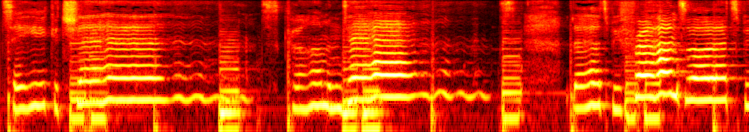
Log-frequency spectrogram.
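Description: A woman speaks with clear music in the background. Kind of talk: casual livestream chat and singing. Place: home room. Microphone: studio mic.

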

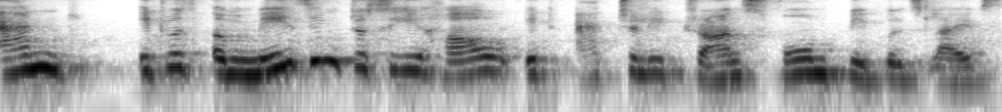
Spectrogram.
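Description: Against light background noise, a woman with a fairly high pitch speaks at a moderate pace, somewhat breathy and with lively intonation. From India. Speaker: senior civil servant and development advisor; podcast guest. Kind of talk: interview conversation. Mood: reflective, warm. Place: home room. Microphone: video call.

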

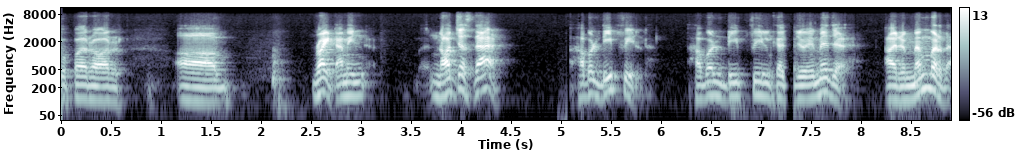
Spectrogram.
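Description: A man's medium-pitched, an ordinary speaking voice at a fairly slow pace with ordinary pitch variation, over a quiet background. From Pakistan. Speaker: astronomy professor. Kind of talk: interview. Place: home room. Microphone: video call.

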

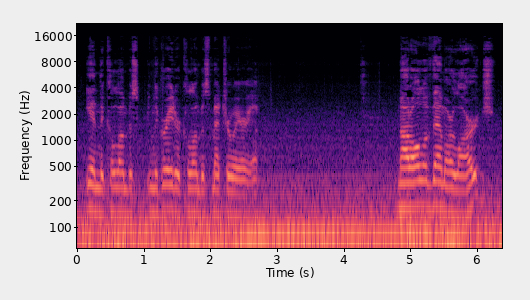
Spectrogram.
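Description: A man talks at a fairly slow pace. The sound is dry with no echo, with noticeable background noise. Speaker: auctioneer. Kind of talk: casual vlog chat. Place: car. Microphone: phone near.

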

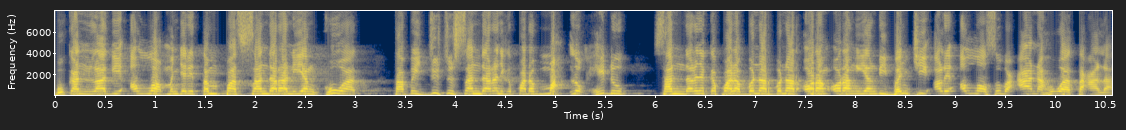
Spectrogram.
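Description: A man projects a raised voice with a bright, sharp tone at a moderate pace. His intonation is flat and monotone, and the background is quiet. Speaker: preacher. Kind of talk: sermon. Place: church. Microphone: podium.

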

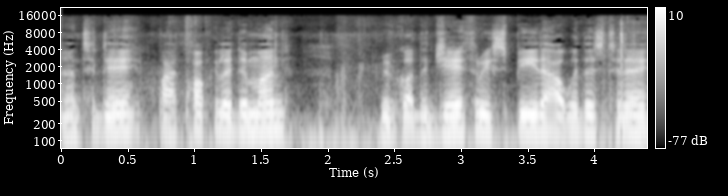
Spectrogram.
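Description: Fairly quick and in a flat monotone, the speech has a dry sound with no echo and light background noise. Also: man. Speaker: RC hobby vlogger. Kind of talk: casual vlog chat. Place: street. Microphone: phone near.

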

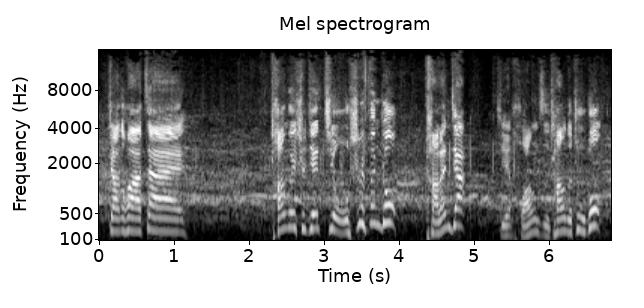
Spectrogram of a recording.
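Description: With noticeable background noise, an excited man in a raised, projected voice speaks at a high pitch and fairly slow pace, his pitch swinging very widely between long, frequent pauses. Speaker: football commentator. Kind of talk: live football commentary. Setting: broadcast commentary. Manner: excited, raised voice on goals.

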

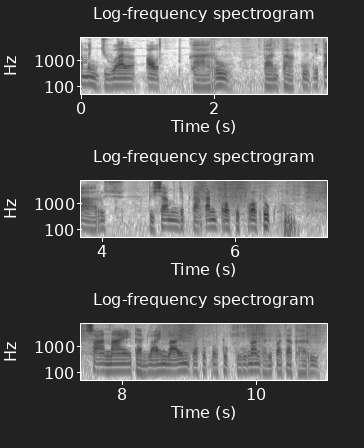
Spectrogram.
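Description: Noticeable background noise runs under this recording. A man speaks fairly slowly in a fairly low pitch with monotone, flat intonation. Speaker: agarwood farmer. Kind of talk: vlog tutorial.

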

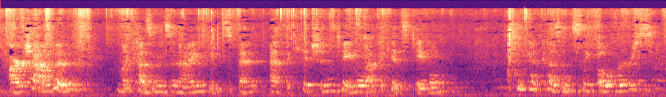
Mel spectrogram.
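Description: A woman at a fairly slow pace, with strong room echo and noticeable background noise. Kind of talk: eulogy speech. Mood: warm, fond, lightly humorous. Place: church. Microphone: camera far.

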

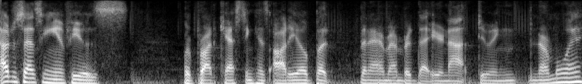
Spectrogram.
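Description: A man talks at a fairly quick pace in a fairly low voice. His pitch varies in an ordinary way over a quiet background. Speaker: gaming video host. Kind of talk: casual gameplay chat.

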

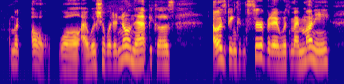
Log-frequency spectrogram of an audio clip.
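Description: The woman speaks fairly quickly over a quiet background, with ordinary variation in her pitch. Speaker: crafter vlogger. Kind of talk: casual vlog chat. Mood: animated, mildly exasperated. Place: home room. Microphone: phone near.

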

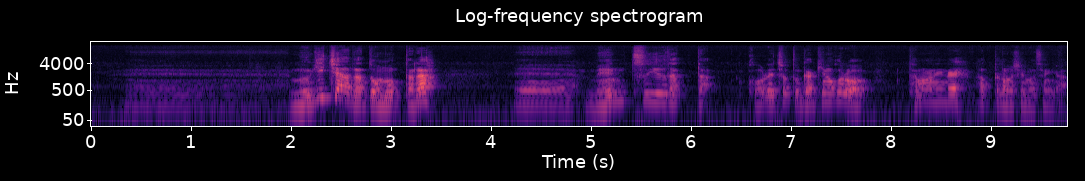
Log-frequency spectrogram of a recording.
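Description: With lively intonation and big swings in loudness, a man speaks at a fairly slow pace, leaving long, frequent pauses. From Tokyo. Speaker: actor. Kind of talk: casual talk to camera. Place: home room. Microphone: phone near.

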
